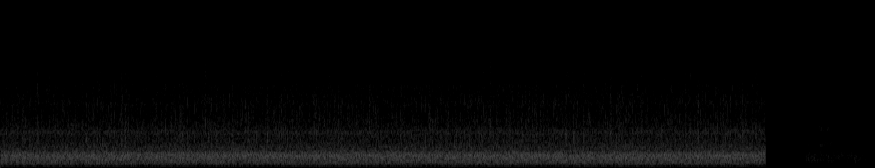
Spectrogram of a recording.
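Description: Faint, steady hiss of background noise from an open microphone on a video call. It cuts off suddenly near the end.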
